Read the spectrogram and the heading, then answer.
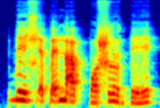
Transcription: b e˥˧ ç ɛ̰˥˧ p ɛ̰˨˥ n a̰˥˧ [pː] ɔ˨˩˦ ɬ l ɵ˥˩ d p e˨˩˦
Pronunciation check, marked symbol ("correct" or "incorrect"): correct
